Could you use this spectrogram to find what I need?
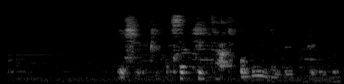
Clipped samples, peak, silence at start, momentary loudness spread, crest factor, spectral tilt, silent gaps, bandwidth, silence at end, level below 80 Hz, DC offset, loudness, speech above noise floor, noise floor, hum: under 0.1%; -22 dBFS; 0.1 s; 16 LU; 20 dB; 0 dB/octave; none; 11 kHz; 0.05 s; -88 dBFS; under 0.1%; -39 LUFS; 25 dB; -67 dBFS; none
